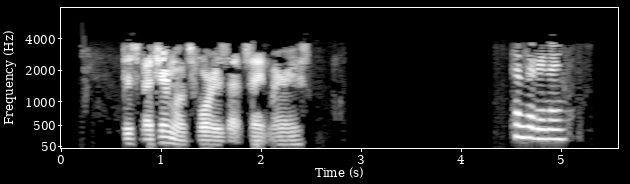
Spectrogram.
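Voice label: Fire Dispatch, Scanner audio recording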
